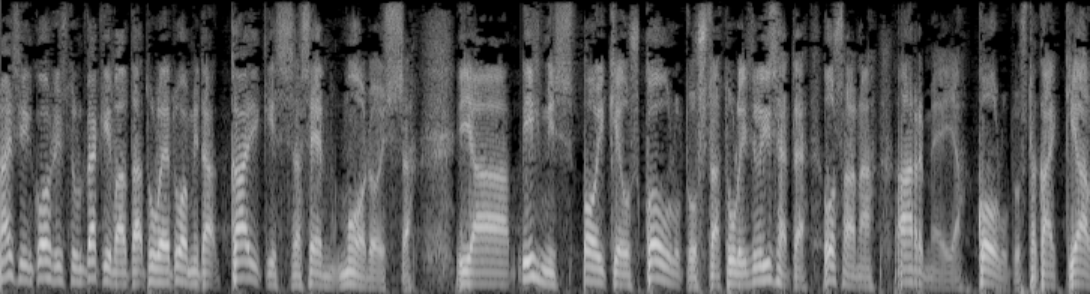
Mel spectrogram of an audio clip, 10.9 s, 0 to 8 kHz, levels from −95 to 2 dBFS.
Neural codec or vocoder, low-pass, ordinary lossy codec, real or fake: none; none; none; real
